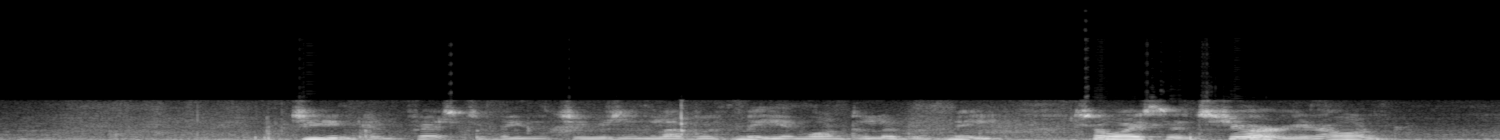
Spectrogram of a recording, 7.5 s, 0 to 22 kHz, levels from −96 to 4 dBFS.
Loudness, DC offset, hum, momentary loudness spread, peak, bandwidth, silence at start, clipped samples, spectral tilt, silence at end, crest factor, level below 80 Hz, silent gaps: -21 LUFS; under 0.1%; none; 22 LU; -4 dBFS; 6.6 kHz; 0 s; under 0.1%; -7.5 dB/octave; 0 s; 18 dB; -60 dBFS; none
